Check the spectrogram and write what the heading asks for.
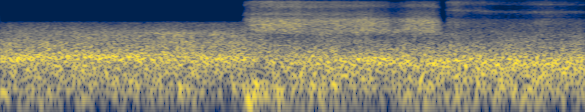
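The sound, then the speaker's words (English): Loud, steady rushing of car wash spray and blowers, a dense hiss that brightens and grows harsher partway through, then shifts again near the end. No voices. “Actually, I'm just coming out of the car wash.”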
